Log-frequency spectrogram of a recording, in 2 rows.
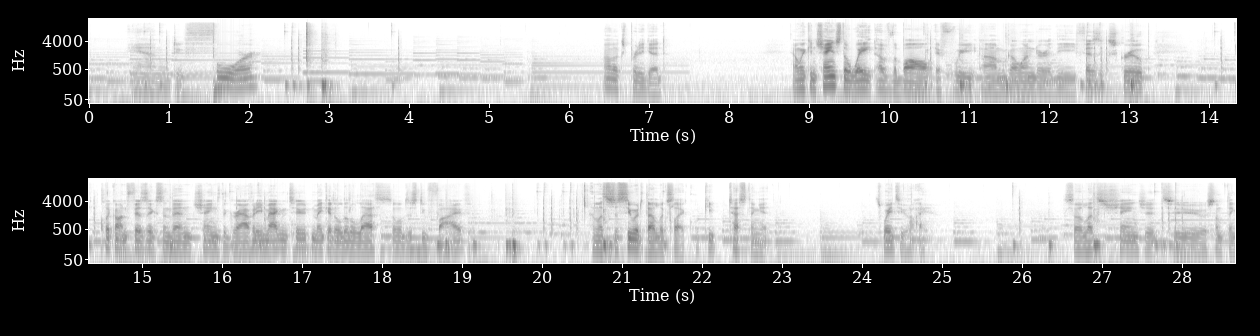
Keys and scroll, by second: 1.5 4, 18.3 5.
